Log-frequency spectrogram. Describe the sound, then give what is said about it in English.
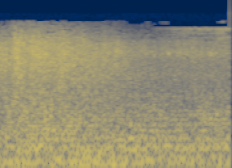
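Loud, deep explosions rumble close by, merging into a continuous booming roar that fills the whole stretch without pause. No voices are heard. “At the sound of nearby explosions, Ren ceased his probing.”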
